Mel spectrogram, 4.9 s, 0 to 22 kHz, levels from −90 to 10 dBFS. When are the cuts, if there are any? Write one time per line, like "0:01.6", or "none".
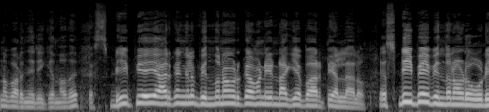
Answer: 0:01.0
0:03.6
